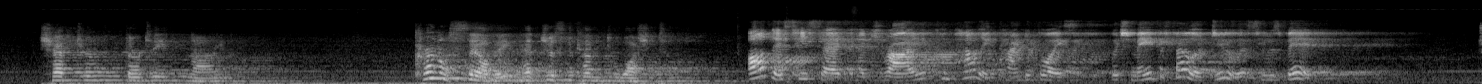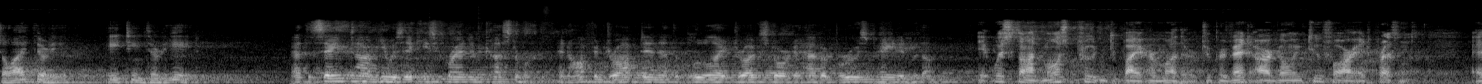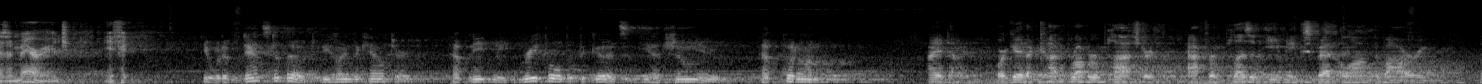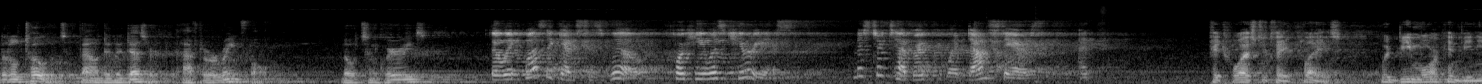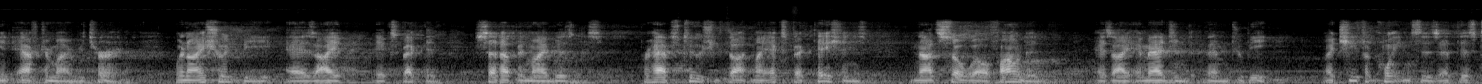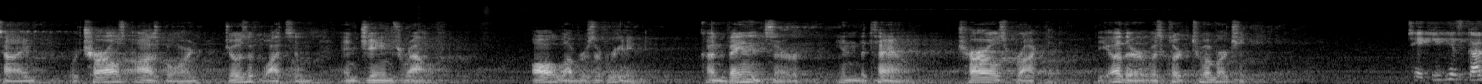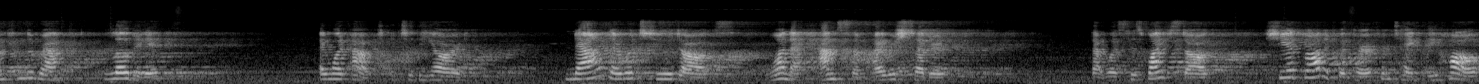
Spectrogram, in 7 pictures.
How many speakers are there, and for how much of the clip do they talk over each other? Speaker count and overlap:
six, no overlap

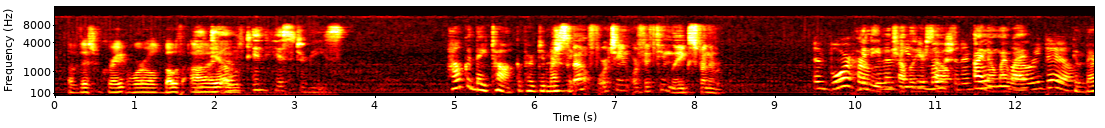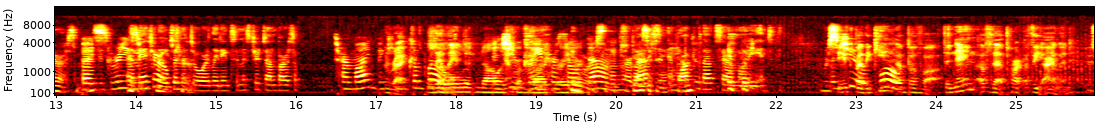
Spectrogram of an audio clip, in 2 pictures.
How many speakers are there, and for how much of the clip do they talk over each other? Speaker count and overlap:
six, about 45%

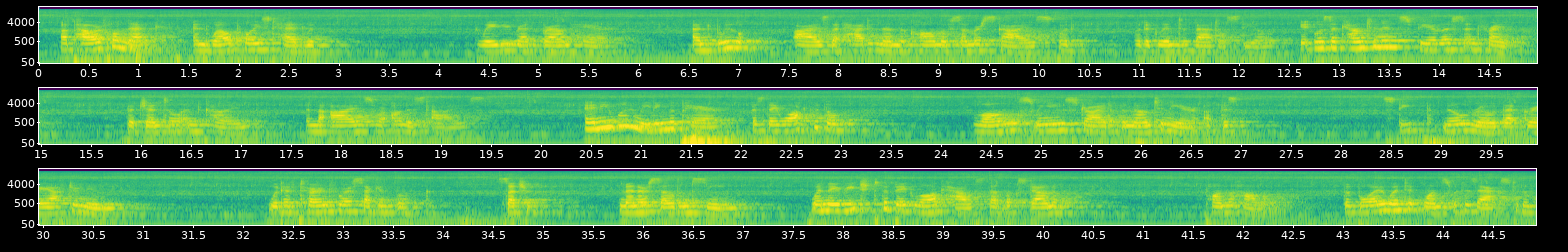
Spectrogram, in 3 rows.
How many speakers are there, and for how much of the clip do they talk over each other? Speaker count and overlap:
one, no overlap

